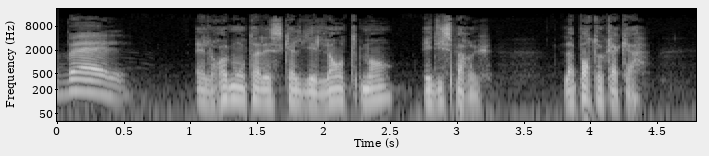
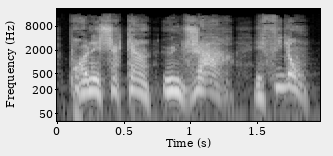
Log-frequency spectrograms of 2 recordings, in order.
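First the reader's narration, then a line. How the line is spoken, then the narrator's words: Shouted. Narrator (French): Le rat était debout, sur sa haute étagère, et il cria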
